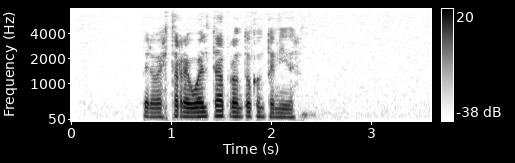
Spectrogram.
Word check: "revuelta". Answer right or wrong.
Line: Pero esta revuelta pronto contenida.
right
